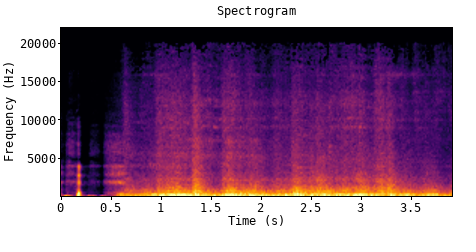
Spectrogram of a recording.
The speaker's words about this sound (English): It's rush hour in London. A lot of people commuting, coming down the escalator, ready to go home. I'm walking up it.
